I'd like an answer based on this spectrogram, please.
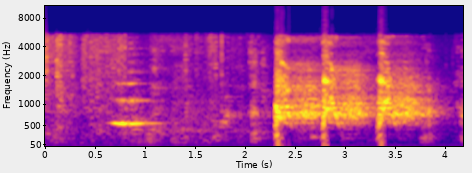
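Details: Two dogs, a Pekingese and a Bulldog, romping in a game of chase; three sharp barks spaced about half a second apart follow a quieter, whiny opening.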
